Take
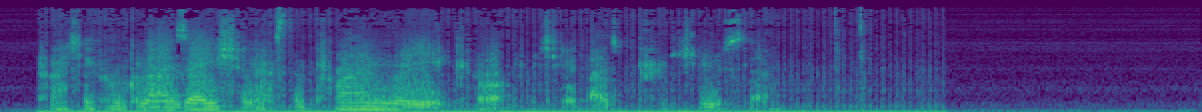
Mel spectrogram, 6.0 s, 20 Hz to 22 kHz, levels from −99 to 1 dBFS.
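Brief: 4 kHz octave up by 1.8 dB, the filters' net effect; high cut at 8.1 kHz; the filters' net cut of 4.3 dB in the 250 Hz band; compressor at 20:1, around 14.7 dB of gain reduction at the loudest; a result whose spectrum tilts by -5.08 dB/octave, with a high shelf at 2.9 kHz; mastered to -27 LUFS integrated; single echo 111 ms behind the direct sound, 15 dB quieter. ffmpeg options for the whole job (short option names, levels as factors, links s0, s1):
-af "lowpass=8100,equalizer=f=250:t=o:g=-6,highshelf=f=2900:g=-6.5,equalizer=f=4000:t=o:g=8,acompressor=threshold=0.0112:ratio=20,aecho=1:1:111:0.178,volume=8.91"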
